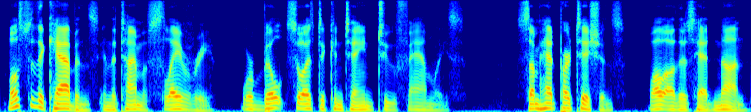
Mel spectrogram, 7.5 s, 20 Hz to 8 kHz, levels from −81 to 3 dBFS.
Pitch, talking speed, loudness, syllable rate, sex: 100 Hz, 190 wpm, -23 LUFS, 5.5 syllables/s, male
